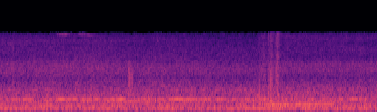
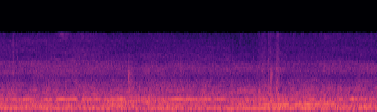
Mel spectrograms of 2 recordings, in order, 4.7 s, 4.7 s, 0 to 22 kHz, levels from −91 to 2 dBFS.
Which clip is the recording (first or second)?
first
